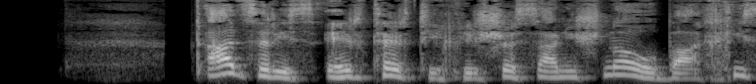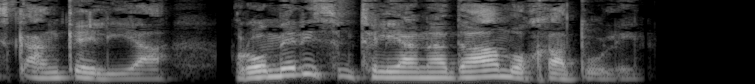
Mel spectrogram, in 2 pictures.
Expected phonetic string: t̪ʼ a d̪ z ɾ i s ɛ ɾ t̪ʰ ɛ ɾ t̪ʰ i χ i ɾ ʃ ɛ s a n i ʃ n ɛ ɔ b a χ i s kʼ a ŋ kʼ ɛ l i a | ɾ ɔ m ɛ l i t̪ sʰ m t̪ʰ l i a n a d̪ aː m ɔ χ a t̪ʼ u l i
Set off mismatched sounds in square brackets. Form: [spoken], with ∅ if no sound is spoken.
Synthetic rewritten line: t̪ʼ a d̪ z ɾ i s ɛ ɾ t̪ʰ ɛ ɾ t̪ʰ i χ i ɾ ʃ ɛ s a n i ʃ n [a] ɔ b a χ i s kʼ a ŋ kʼ ɛ l i a | ɾ ɔ m ɛ l i t̪ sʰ m t̪ʰ l i a n a d̪ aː m ɔ χ a t̪ʼ u l i

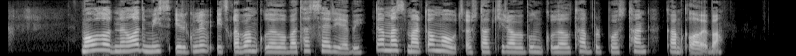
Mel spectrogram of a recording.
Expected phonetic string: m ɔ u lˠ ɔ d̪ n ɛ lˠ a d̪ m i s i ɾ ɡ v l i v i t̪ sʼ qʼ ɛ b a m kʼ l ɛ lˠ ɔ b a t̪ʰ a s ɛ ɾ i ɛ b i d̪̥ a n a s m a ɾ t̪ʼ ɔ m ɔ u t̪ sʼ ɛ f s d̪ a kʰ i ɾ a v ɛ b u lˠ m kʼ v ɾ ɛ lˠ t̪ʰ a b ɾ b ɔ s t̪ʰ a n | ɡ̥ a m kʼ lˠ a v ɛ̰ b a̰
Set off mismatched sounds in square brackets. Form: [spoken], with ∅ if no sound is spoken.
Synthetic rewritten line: m ɔ u lˠ ɔ d̪ n ɛ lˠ a d̪ m i s i ɾ ɡ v l i v i t̪ sʼ qʼ ɛ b a m kʼ l ɛ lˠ ɔ b a t̪ʰ a s ɛ ɾ i ɛ b i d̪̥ a [m] a s m a ɾ t̪ʼ ɔ m ɔ u t̪ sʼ ɛ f s d̪ a kʰ i ɾ a v ɛ b u lˠ m kʼ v [l] ɛ lˠ t̪ʰ a b ɾ b ɔ s t̪ʰ a n | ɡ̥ a m kʼ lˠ a v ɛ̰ b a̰

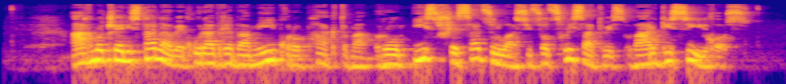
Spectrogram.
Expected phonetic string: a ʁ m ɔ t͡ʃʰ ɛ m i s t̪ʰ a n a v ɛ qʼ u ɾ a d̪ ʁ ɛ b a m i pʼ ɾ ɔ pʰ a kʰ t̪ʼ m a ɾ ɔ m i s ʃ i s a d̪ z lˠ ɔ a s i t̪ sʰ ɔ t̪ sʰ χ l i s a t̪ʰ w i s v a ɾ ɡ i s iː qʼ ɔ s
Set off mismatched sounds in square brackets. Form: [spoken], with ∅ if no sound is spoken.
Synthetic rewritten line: a ʁ m ɔ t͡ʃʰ ɛ [n] i s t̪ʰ a n a v ɛ qʼ u ɾ a d̪ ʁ ɛ b a m [iː] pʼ ɾ ɔ pʰ a kʰ t̪ʼ m a ɾ ɔ m i s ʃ [ɛ] s a d̪ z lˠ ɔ a s i t̪ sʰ ɔ t̪ sʰ χ l i s a t̪ʰ w i s v a ɾ ɡ i s iː qʼ ɔ s

